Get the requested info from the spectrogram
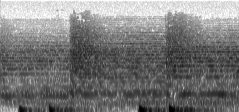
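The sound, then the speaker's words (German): Two heartbeats thump in a steady lub-dub rhythm, each a pair of deep, muffled pulses, over a soft sustained hum with a faint swelling airy wash. “Außerdem erhöhte sich ihr Blutdruck und Herzschlag enorm.”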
